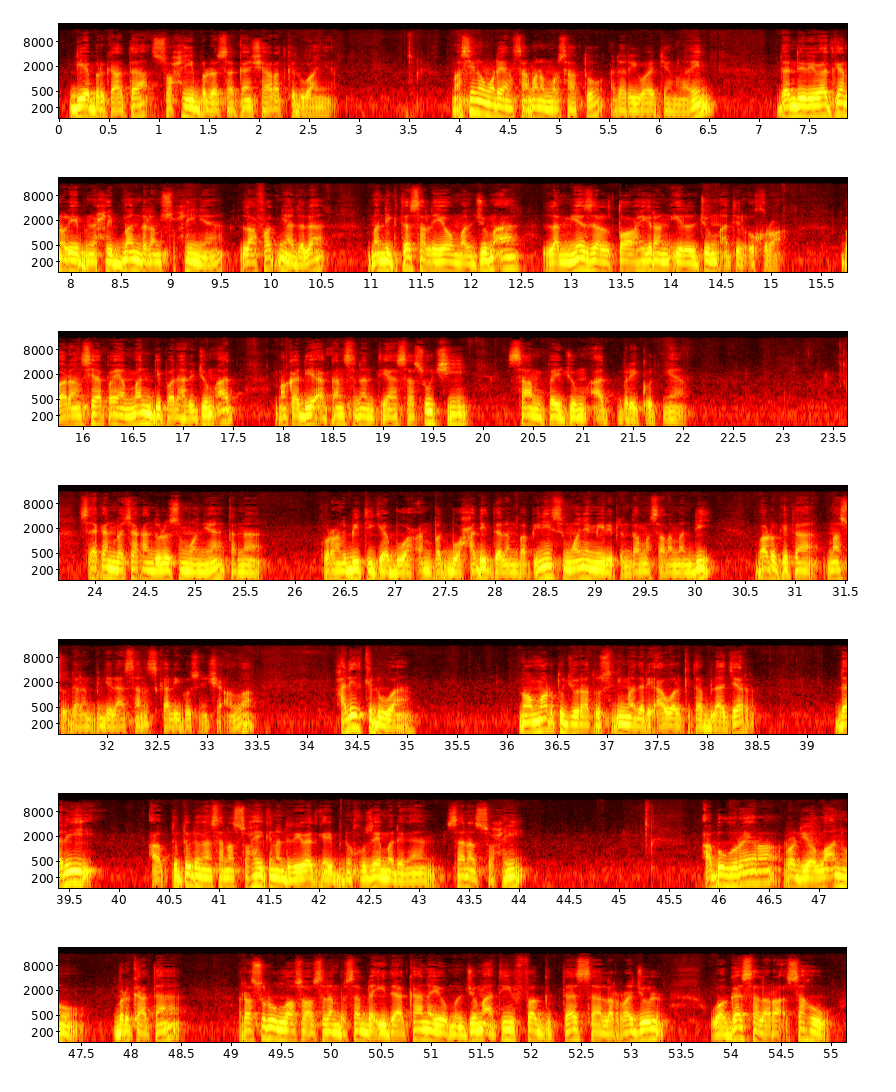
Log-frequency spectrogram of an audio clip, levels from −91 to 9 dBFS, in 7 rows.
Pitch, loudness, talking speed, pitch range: 100 Hz, -19 LUFS, 120 wpm, 90-110 Hz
